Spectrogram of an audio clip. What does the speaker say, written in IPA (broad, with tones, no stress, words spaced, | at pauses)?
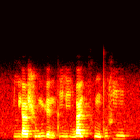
ljä˧˥ʂu˧˥mɥɛ˨˩n t̪i˥˧li˥˩lwa˥ɪ̯t͡sʰʊ˥˩ŋ t̪u˥ɕi˥ŋ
